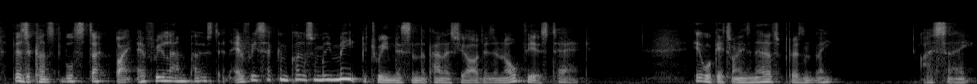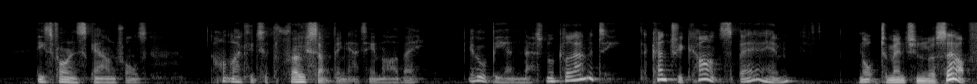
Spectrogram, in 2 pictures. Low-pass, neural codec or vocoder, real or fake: 7.2 kHz; codec, 16 kHz, 2 kbps, FunCodec, trained on Chinese and English, 25 frames a second; fake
